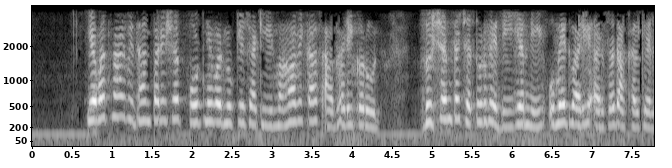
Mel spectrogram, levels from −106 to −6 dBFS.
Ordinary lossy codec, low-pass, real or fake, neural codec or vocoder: AAC, 24 kbps; 3.6 kHz; fake; codec, 16 kHz, 4 kbps, FreqCodec, smaller model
